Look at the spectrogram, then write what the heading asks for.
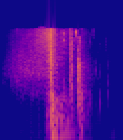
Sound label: Wet Squoosh Pop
